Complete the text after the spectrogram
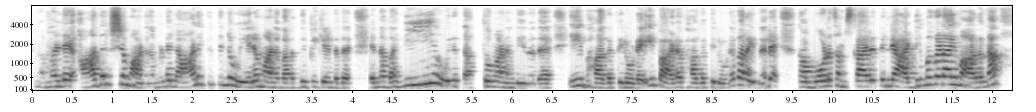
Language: Malayalam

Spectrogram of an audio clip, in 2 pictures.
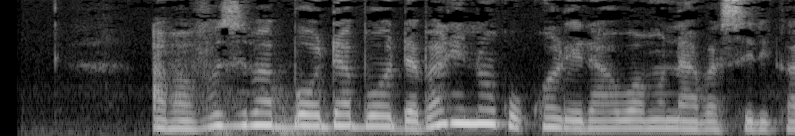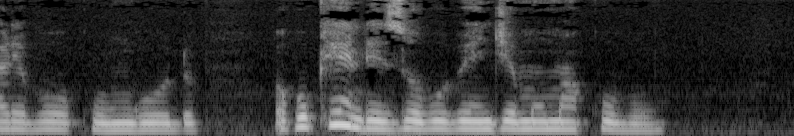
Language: Ganda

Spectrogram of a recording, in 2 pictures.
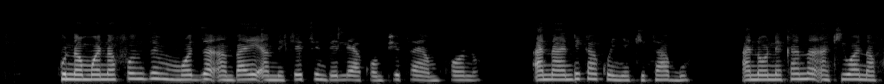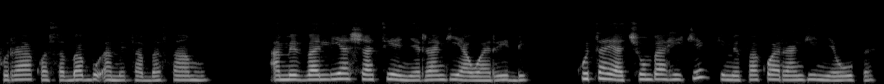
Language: Swahili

